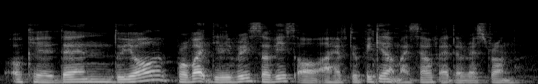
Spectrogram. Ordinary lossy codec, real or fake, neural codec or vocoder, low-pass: AAC, 48 kbps; fake; codec, 16 kHz, 16 kbps, FreqCodec, larger model; 7.2 kHz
